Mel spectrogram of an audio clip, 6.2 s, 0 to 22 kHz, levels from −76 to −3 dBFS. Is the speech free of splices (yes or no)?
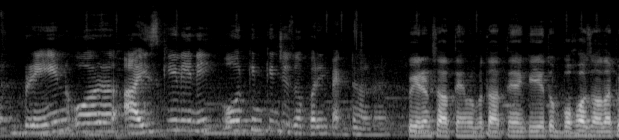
no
